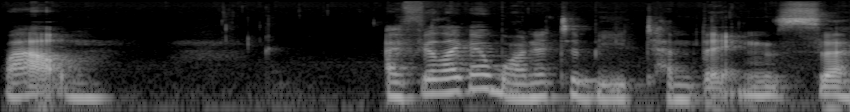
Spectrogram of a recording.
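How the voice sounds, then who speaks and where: Speaking slowly in a creaky, mid-range voice, this woman in her thirties makes casual conversation as a podcast guest. She grew up in Canada as a native Slovak speaker and keeps things relaxed, with many filler words such as "like."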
